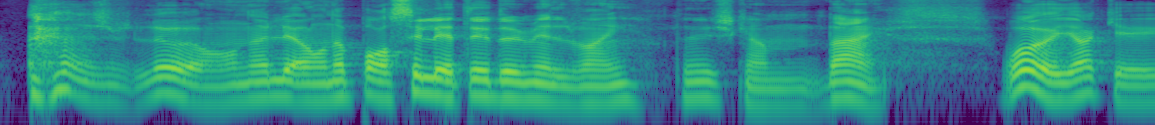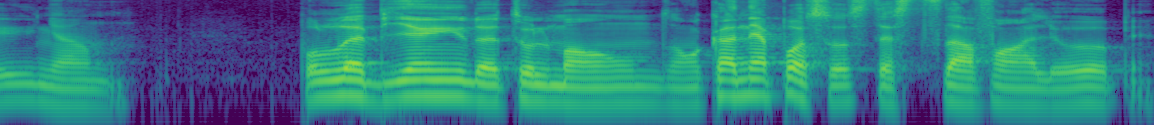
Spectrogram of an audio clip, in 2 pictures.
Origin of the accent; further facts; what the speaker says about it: Quebec, Canada; accent: Québécois; mon accent québécois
